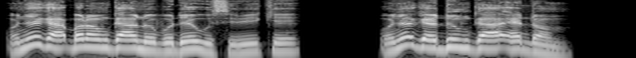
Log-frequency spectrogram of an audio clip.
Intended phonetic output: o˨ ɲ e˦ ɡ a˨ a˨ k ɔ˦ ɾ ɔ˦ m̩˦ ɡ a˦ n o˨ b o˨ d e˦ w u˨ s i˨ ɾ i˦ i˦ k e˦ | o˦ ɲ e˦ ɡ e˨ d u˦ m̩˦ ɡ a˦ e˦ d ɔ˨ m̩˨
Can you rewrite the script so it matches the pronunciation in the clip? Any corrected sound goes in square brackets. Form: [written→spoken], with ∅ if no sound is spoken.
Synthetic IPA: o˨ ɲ e˦ ɡ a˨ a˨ [k→k͡p] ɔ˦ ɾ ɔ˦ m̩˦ ɡ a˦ n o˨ b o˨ d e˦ w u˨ s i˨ ɾ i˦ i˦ k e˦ | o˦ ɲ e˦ ɡ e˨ d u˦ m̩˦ ɡ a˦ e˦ d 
